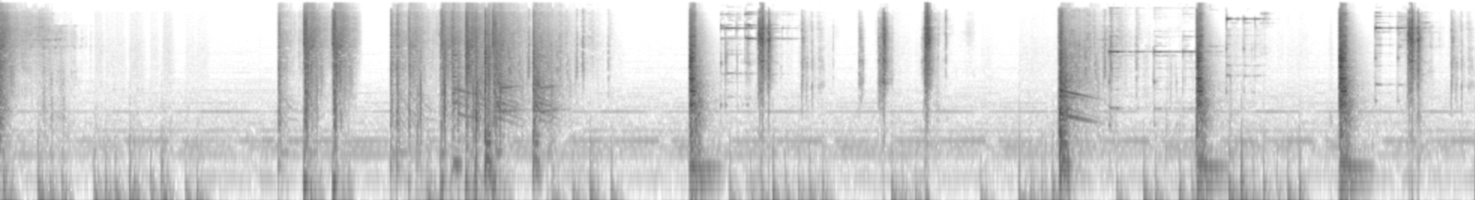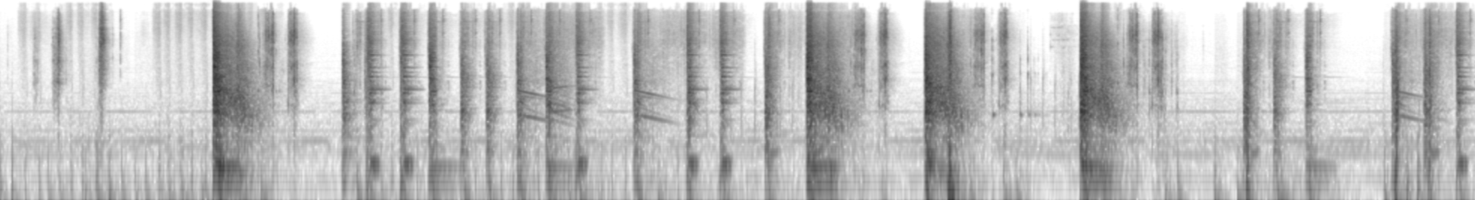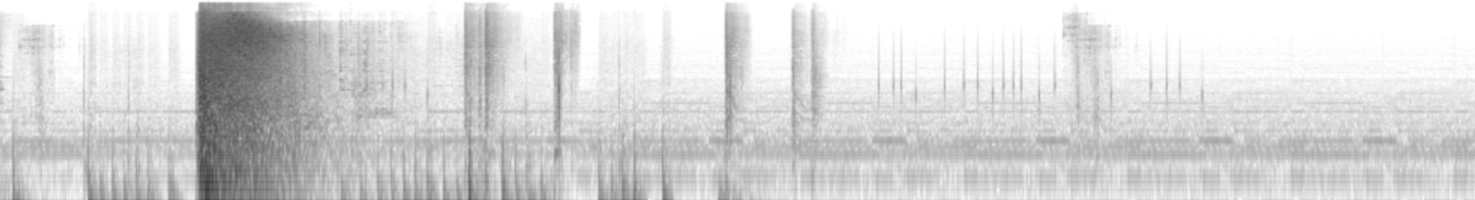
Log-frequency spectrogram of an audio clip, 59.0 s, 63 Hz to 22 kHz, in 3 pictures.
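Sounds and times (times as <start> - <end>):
steady low hum: 0.0 - 59.0
sharp echoing bangs: 32.0 - 32.7, 34.1 - 34.8.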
